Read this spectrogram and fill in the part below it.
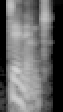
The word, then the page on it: tenant: Indian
